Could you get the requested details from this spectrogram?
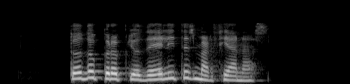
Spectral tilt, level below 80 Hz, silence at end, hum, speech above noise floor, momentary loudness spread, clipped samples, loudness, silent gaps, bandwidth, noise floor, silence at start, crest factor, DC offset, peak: -6.5 dB/octave; -72 dBFS; 0.9 s; none; 69 dB; 10 LU; under 0.1%; -20 LUFS; none; 7.2 kHz; -88 dBFS; 0.7 s; 18 dB; under 0.1%; -4 dBFS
